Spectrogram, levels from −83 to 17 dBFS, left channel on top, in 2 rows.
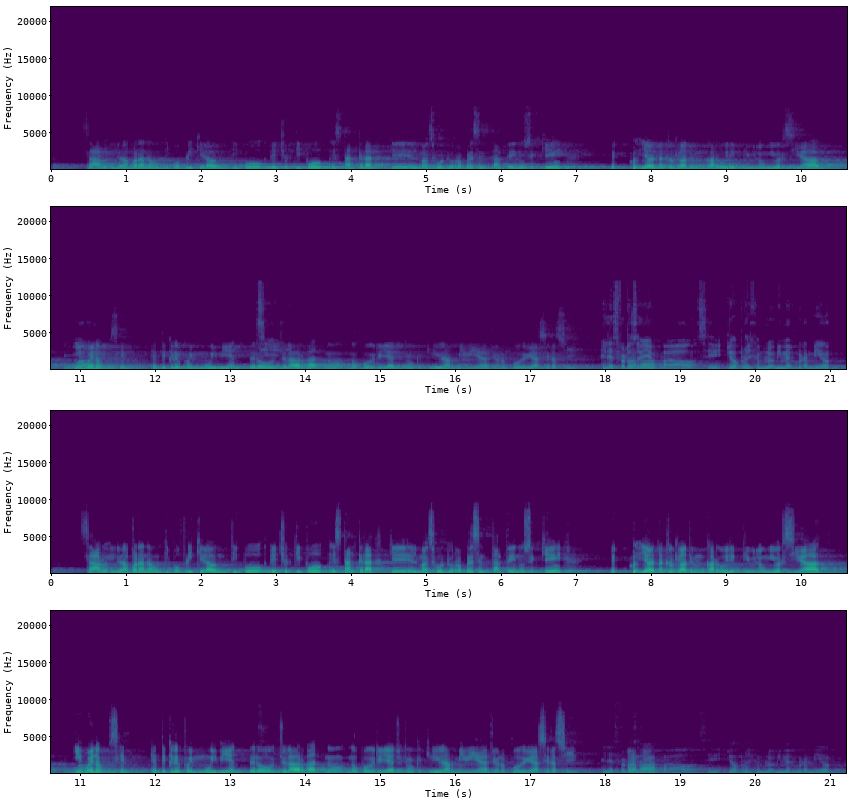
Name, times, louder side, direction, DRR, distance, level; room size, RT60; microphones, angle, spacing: voice 1, 0.5-6.8 7.5-10.3 10.9-11.7 11.9-17.6 18.3-18.7, right 4 dB, 65° right, 14 dB, 0.8 m, -31 dB
voice 2, 10.7-11.4 13.4-13.8 17.9-21.0, left 3 dB, 80° left, 13 dB, 1.0 m, -42 dB
24.5 x 19.5 x 9.9 m, 3.0 s
head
